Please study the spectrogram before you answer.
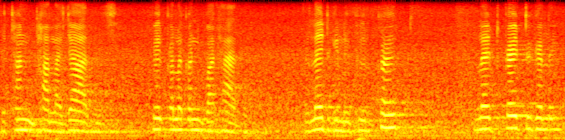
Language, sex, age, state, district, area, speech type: Maithili, female, 30-45, Bihar, Supaul, rural, spontaneous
